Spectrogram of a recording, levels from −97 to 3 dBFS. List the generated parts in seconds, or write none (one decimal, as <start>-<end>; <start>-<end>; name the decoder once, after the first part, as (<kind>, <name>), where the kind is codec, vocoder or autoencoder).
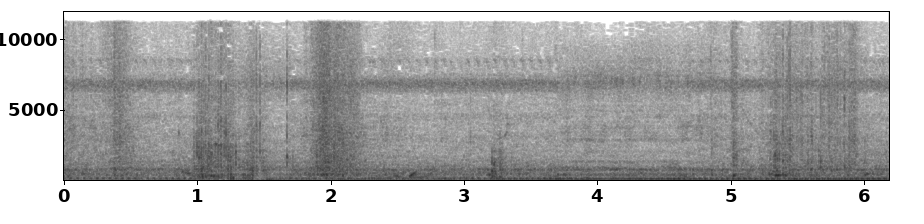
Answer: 1.1-1.7 (codec, SNAC); 3.7-4.7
